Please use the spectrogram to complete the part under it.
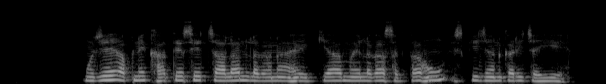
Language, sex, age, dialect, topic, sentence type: Hindi, male, 25-30, Garhwali, banking, question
